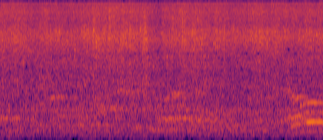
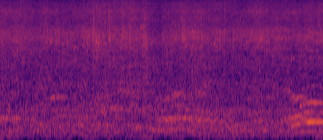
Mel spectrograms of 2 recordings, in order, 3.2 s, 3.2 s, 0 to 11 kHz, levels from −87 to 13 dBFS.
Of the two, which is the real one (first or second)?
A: first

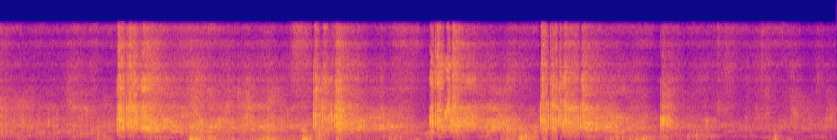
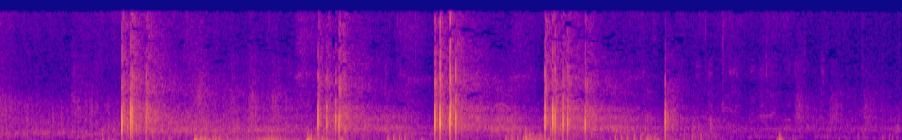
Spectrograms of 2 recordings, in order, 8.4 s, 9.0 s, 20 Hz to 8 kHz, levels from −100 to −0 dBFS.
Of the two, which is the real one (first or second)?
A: second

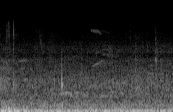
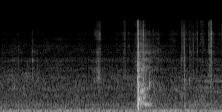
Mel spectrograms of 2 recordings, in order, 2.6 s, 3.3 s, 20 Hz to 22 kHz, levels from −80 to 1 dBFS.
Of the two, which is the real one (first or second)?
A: first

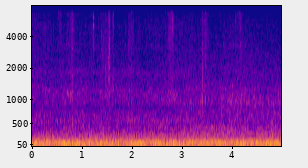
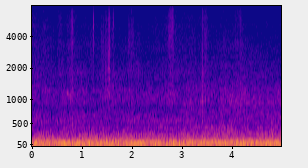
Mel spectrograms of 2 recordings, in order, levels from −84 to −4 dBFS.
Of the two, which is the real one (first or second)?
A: first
